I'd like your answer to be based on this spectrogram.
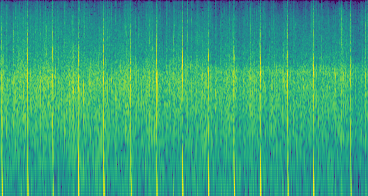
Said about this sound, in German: durch einen wunderbaren Applaus.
